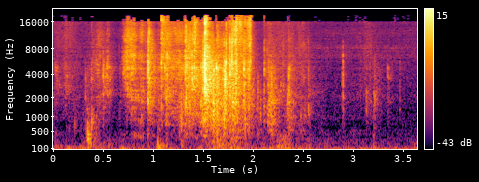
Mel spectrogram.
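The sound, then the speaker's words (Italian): Newspaper pages rustle and crinkle as a newspaper is picked up and turned to page 6, a string of crisp, papery crackles peaking in a louder flurry midway, then softer shuffling. No one speaks. “e a proposito della Sardegna possiamo prendere il giornale che a pagina eh,”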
